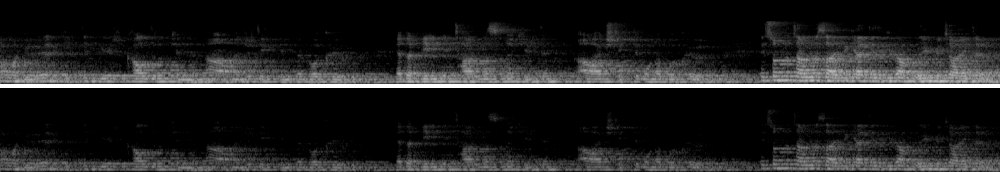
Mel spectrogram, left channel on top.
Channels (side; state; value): right; quieter; 11.1 dB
